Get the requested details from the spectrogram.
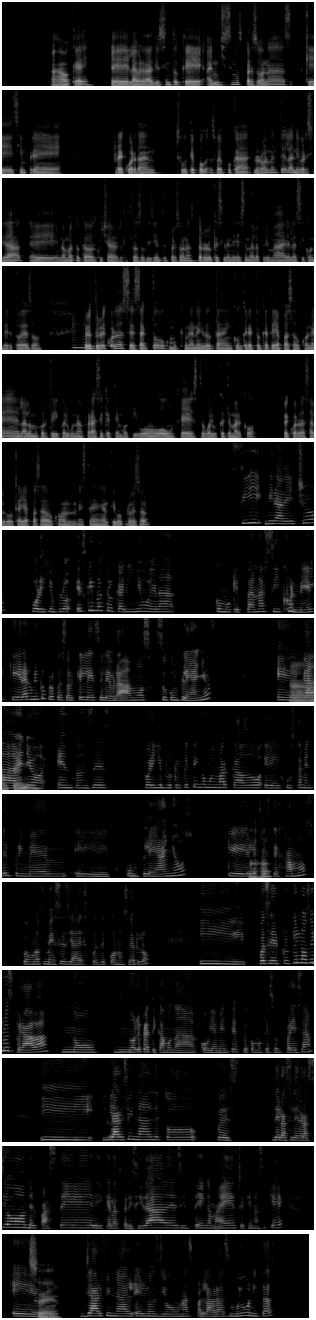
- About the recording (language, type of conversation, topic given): Spanish, podcast, ¿Qué profesor o profesora te inspiró y por qué?
- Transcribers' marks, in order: "tiempo" said as "tepo"; laughing while speaking: "con él"; other background noise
